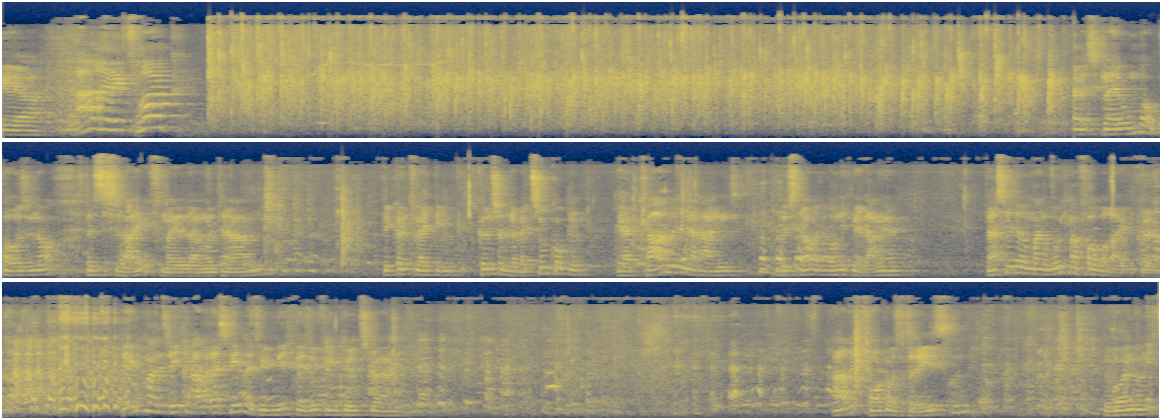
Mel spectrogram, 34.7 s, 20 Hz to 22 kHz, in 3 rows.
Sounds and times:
Speech: 0.0 - 1.9, 10.7 - 14.3, 15.4 - 20.7, 21.4 - 23.2, 24.4 - 27.3, 31.5 - 33.0, 34.2 - 34.7.

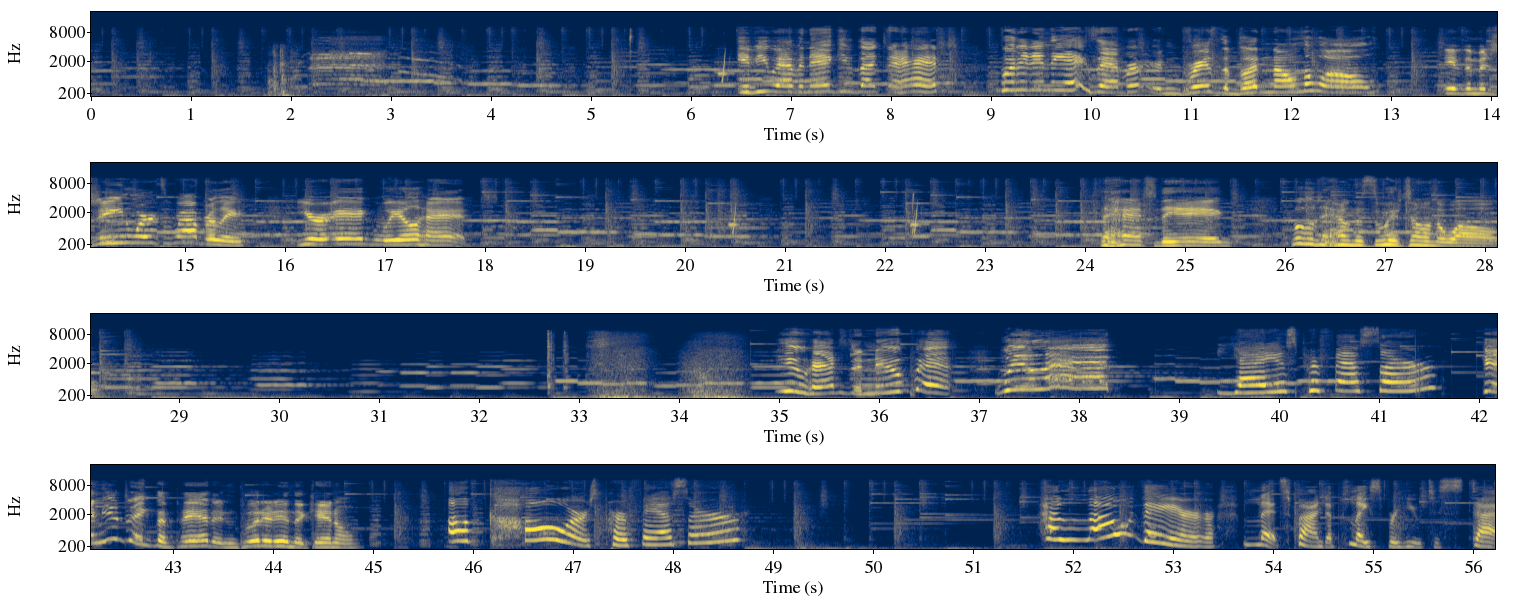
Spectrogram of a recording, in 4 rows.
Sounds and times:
Music: 0.0 - 56.2
Speech: 26.1 - 28.2, 39.4 - 44.8, 45.8 - 48.7, 51.7 - 56.2.

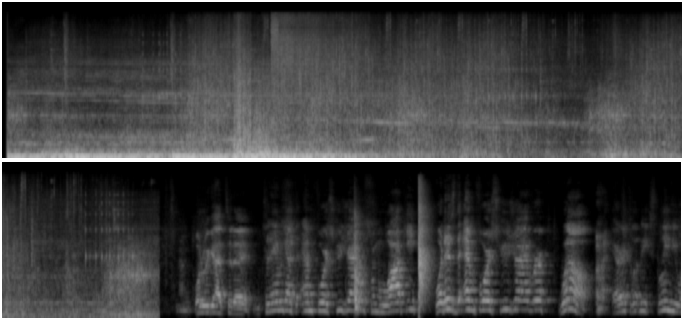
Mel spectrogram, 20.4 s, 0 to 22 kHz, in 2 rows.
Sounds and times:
Music: 0.1 - 3.7.

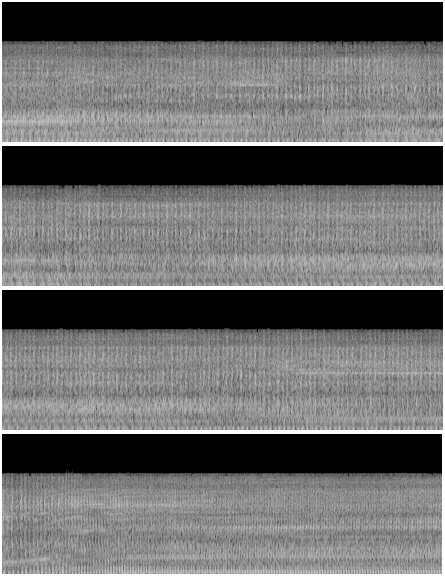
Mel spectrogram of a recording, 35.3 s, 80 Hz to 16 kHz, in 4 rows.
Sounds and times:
Vibration: 0.0 - 33.3
Engine: 0.0 - 35.2.

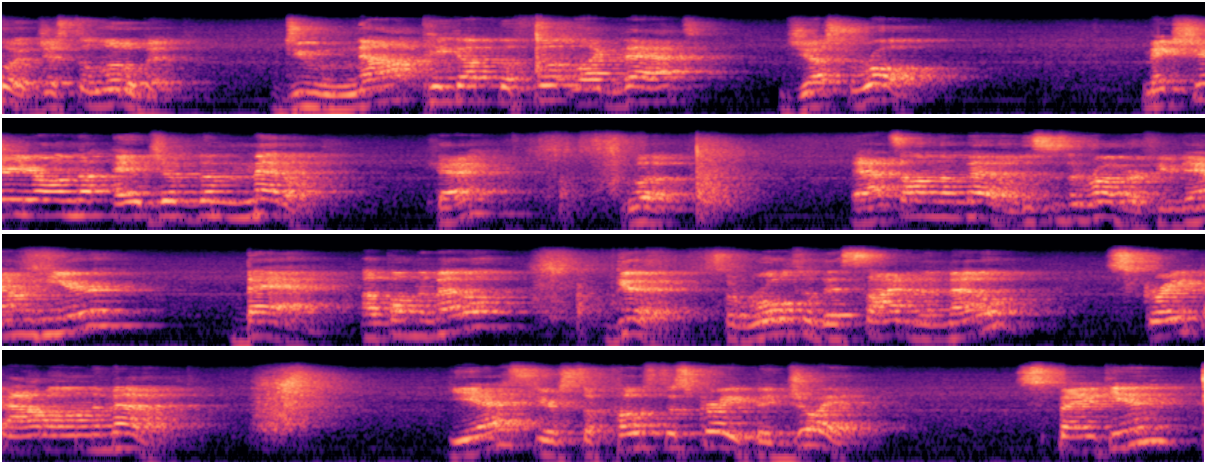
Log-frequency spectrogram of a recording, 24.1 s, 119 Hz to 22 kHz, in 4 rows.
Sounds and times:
Speech: 0.0 - 4.9, 5.7 - 9.6, 10.2 - 19.1, 20.3 - 24.0.

